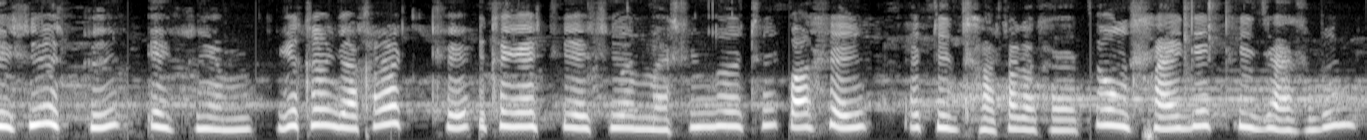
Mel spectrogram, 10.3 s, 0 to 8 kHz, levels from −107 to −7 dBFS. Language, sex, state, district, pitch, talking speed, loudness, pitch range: Bengali, female, West Bengal, Jhargram, 285 Hz, 140 wpm, -17 LUFS, 255-315 Hz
